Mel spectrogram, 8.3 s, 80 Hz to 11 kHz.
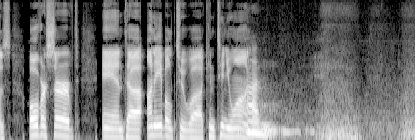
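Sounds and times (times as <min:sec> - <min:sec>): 
speech: 0:00.0 - 0:05.7
heavy ragged breathing: 0:04.9 - 0:08.2
loud snorting inhales: 0:04.9 - 0:08.2.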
